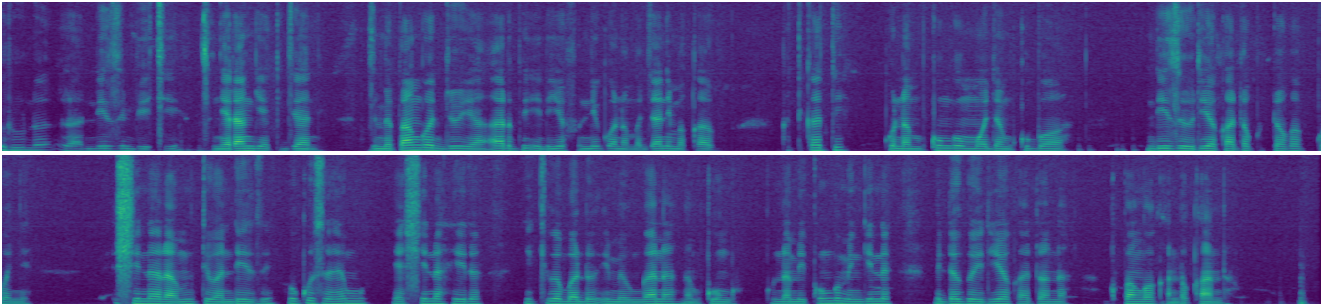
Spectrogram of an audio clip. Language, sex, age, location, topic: Swahili, male, 25-35, Kisii, agriculture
